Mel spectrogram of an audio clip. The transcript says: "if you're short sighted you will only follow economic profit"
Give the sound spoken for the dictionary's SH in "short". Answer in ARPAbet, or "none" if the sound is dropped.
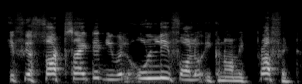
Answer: S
